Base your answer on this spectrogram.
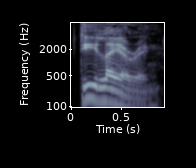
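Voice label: "delayering", British English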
